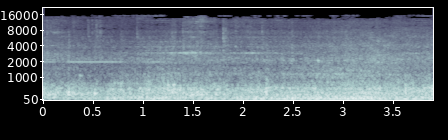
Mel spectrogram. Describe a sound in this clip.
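A train rumbles past close by, wheels clattering on the rails.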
